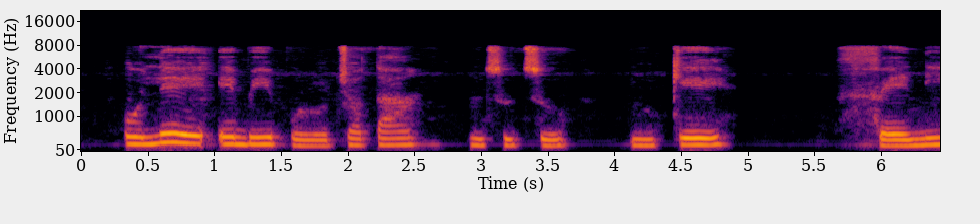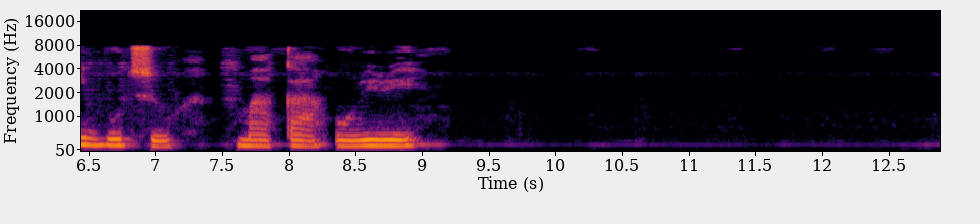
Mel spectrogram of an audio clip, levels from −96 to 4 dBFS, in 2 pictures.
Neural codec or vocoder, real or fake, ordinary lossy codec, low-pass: none; real; none; none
